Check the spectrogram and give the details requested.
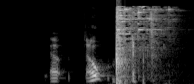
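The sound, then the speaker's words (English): A brief vocal sound or two, then a sudden, loud crash of glass shattering, with scattered tinkling shards settling for under a second afterward. “The glass was free, and I didn't mean to. I can clean this up.”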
